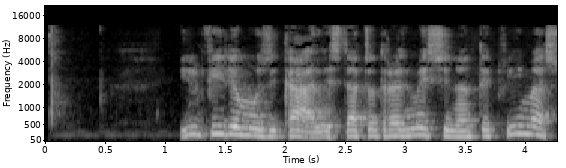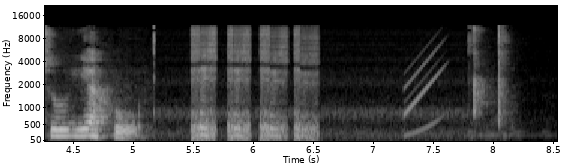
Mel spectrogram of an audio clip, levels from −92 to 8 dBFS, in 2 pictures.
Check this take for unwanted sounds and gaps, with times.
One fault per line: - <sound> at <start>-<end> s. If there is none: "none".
- laugh at 5.5-6.5 s
- chirp at 7.2-7.6 s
